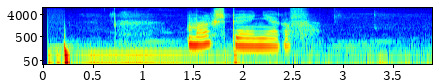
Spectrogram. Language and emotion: Russian, neutral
